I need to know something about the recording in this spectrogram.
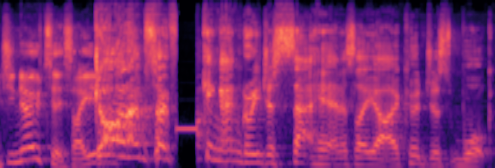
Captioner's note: beep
